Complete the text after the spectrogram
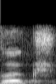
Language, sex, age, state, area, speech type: Sanskrit, male, 18-30, Rajasthan, rural, spontaneous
